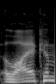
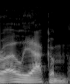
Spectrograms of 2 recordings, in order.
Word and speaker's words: Eliakim: men don't see it do you pronounce it eliakim or eliakum i never pronounce it e cheryl yeah i don't blame you but uh which way would you pronounce it iliac well i like eliakim okay but then i've heard other people say iliacum and i was like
